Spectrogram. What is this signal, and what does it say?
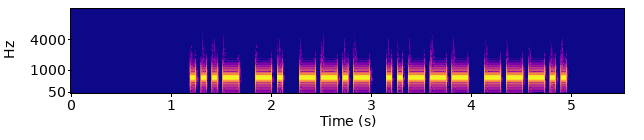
Morse code, heard as a keyed tone, about 23 wpm, 700 Hz. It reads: VNQ28
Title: Code Groups - 5 Letter:Numbers - 22wpm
